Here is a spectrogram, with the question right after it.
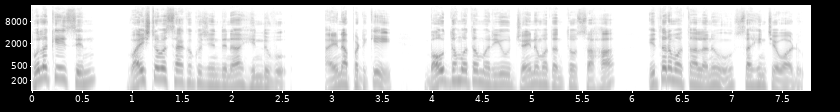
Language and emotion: Telugu, neutral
